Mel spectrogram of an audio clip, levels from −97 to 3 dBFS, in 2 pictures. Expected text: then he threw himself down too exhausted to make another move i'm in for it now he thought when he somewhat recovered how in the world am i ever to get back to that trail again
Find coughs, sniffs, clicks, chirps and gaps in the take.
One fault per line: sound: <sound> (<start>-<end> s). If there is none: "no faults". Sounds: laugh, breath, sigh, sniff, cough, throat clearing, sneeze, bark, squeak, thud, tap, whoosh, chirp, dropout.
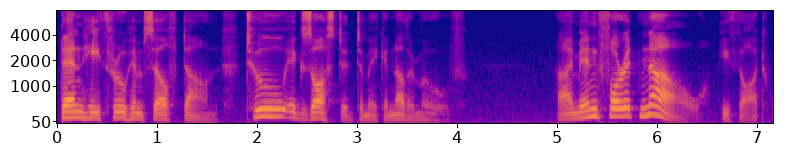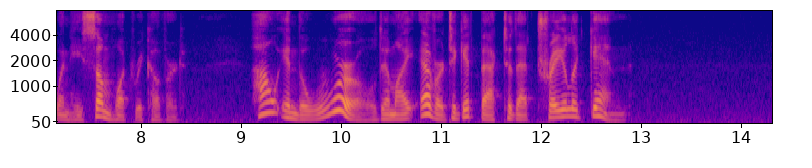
no faults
